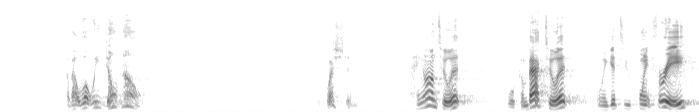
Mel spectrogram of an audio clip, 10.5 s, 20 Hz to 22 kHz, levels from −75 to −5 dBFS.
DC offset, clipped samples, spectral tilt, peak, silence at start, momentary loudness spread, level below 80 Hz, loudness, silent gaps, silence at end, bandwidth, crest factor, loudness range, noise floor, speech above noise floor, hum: under 0.1%; under 0.1%; -2 dB/octave; -18 dBFS; 1 s; 22 LU; -78 dBFS; -37 LUFS; none; 0.05 s; 16 kHz; 24 dB; 19 LU; -77 dBFS; 39 dB; none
